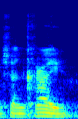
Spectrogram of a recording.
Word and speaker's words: Shanghai: Rabbi Meir Ashkenazi, he was a Rav in Shanghai. That's the Yiddish pronunciation of Shanghai.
